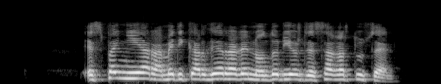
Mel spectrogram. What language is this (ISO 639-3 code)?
eus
